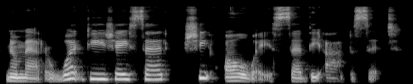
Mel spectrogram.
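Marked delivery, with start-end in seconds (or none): none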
